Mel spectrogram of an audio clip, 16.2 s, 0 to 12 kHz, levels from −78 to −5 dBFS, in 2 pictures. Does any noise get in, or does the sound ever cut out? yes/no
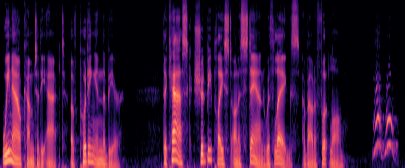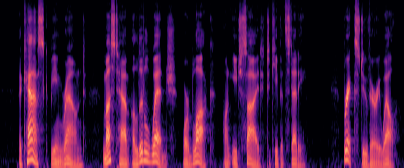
yes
